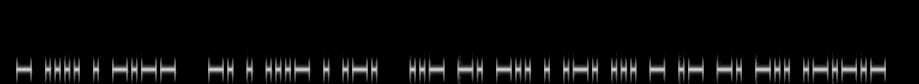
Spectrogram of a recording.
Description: Morse code, heard as a keyed tone, about 25 wpm, 700 Hz. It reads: THEY NEVER UNDERSTAND.
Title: Sentences from Top 1000 Words - Review Part 3 - 25wpm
